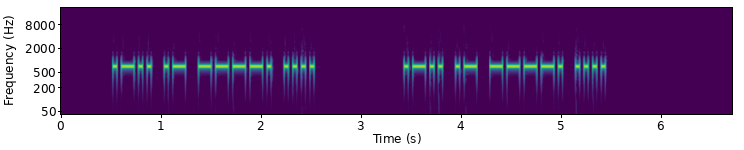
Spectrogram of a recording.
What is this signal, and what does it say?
Morse code, heard as a keyed tone, about 28 wpm, 700 Hz. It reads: LA9H LA9H
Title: DXCC-100 Call Signs - 4 Characters - Repeated 2x - 28wpm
